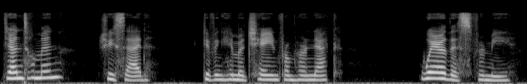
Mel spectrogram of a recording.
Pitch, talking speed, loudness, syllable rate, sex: 230 Hz, 160 wpm, -18 LUFS, 4.6 syllables/s, female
